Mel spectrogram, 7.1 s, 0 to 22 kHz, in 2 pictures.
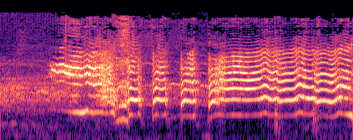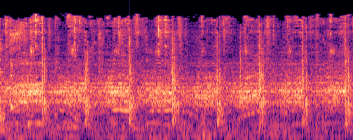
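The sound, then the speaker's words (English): Rapid, excited foot stomps thud in a quick, uneven series beneath high-pitched shrieking laughter. The laughter fades into a noisier stretch where the stomping keeps going, loud. “I think there's 16 stomps I heard there.”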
